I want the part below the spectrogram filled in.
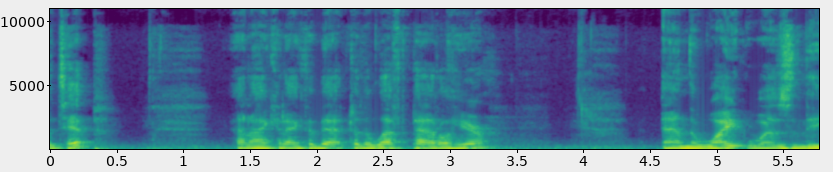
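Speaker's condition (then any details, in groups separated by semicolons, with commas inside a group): No condition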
